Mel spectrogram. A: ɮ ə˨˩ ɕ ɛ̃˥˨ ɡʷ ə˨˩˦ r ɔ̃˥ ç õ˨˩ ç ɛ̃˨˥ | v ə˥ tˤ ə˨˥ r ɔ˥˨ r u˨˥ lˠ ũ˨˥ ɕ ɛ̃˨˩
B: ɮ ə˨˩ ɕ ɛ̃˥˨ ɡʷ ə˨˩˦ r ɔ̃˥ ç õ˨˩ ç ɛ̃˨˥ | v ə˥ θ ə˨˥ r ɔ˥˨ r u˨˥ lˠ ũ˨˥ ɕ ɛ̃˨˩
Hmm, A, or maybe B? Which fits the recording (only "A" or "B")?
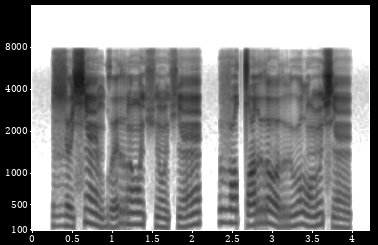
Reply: A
